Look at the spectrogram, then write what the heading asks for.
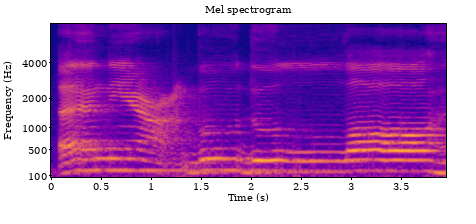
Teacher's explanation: حمزہ کو بغیر جھٹکے بغیر کھینچے پڑھنا ہے ، نون کو ہم عین سے ملا دیں گے، عین سے · دال کو ہم لام سے ملا دیں گے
